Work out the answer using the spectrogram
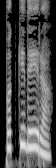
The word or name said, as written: ಪೊಗುತರ್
